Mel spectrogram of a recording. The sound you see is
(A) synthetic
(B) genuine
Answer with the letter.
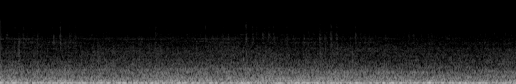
A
